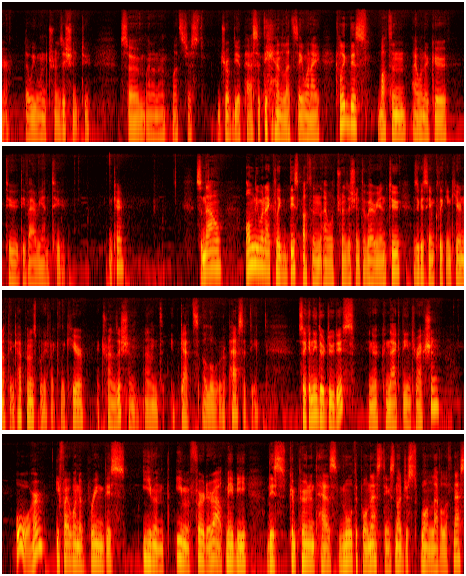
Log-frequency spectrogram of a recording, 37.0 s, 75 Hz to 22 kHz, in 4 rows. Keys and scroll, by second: 5.9 space, 12.3 super+p, 21.7 Escape, 23.5 BackSpace.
